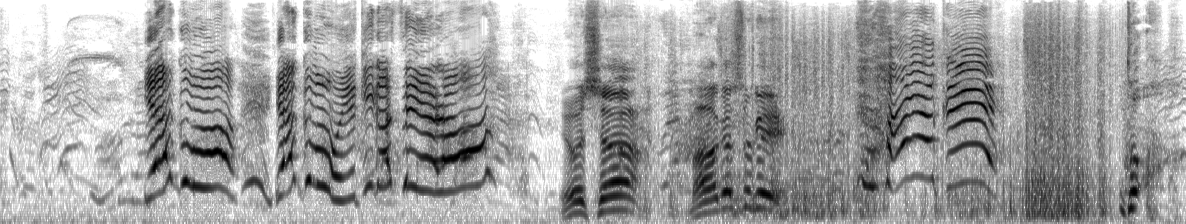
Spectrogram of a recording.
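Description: A child shouts excitedly.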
